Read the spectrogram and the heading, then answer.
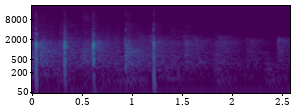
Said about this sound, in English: I think God deserves a hand clap there.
